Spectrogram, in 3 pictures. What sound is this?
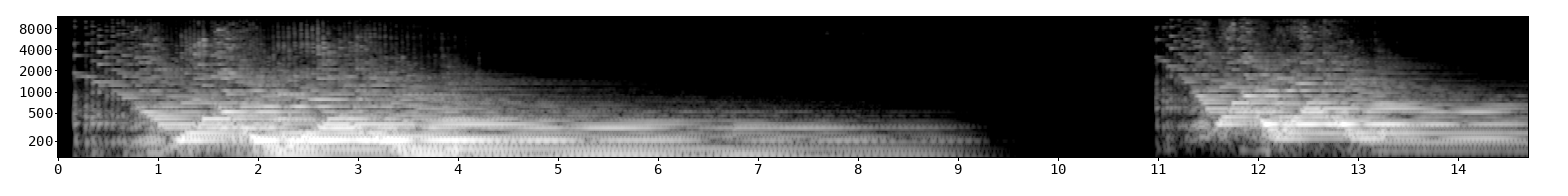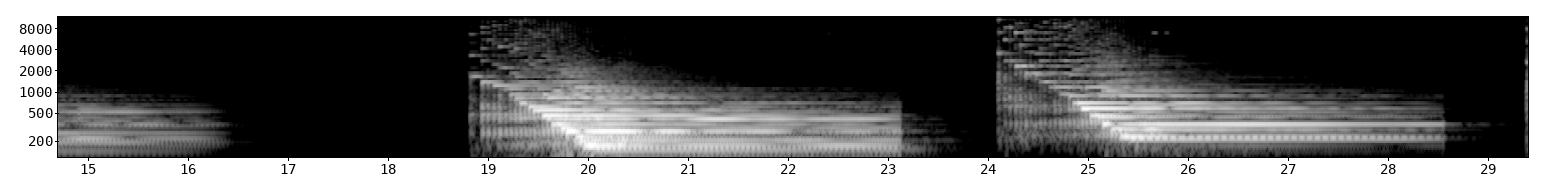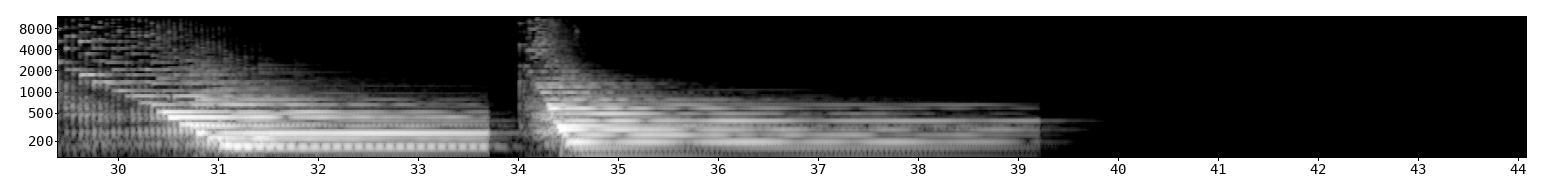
HARP GLISSANDO DOWN
Different harp glissandos played by using Reason orchestral soundbank
glissando, harp, music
